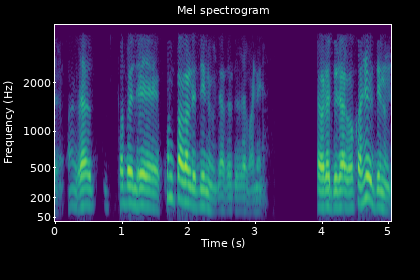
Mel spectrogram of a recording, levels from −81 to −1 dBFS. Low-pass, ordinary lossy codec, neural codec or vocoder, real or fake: 3.6 kHz; MP3, 32 kbps; vocoder, 22.05 kHz, 80 mel bands, Vocos; fake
